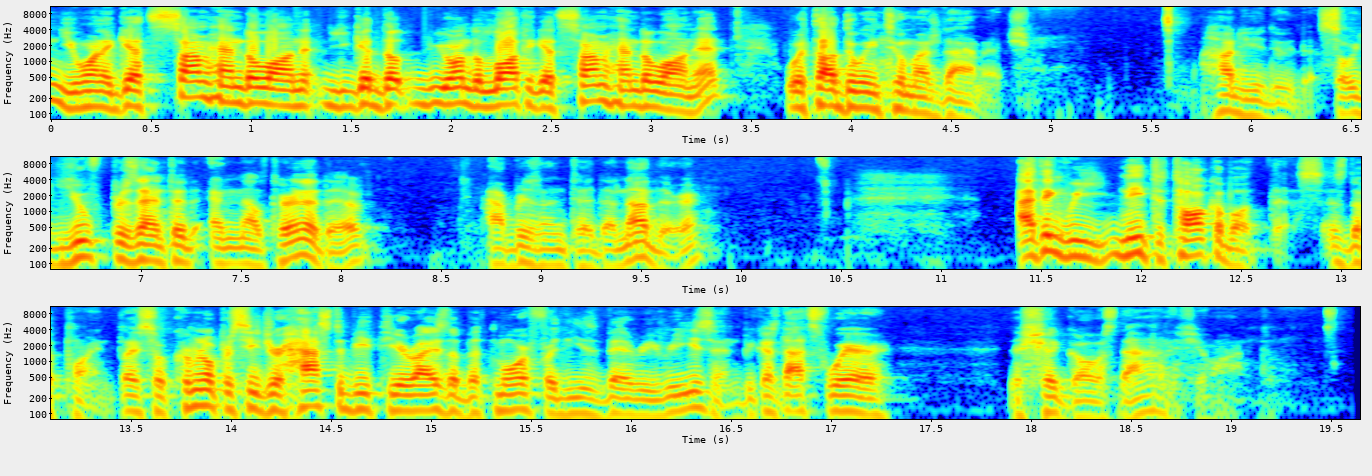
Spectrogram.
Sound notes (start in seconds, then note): none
